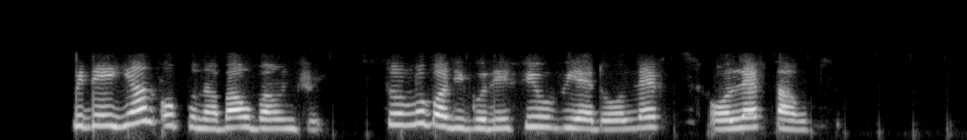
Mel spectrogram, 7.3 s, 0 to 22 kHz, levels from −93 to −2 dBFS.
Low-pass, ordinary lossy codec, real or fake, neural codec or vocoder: 5.4 kHz; AAC, 48 kbps; real; none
